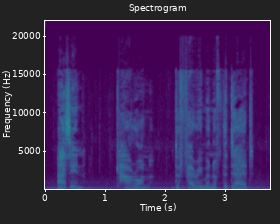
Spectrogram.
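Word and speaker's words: Charon: it's just as you described it only your pronunciation is a little off the name you heard wasn't Karen it was c h a r o n as in Caron the ferryman of the Dead karon who in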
